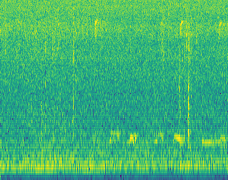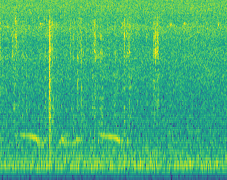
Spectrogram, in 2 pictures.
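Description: A bird calling in a series of short low notes, over a steady low hum. A few sharp clicks and scratches come in the middle, the eastern gray squirrel's claws on the wooden fence boards as it climbs down.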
